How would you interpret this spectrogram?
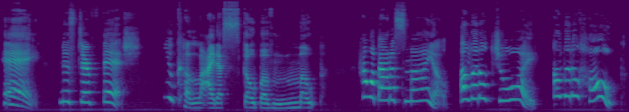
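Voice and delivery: a brash, high, loud squid heckling the fish; impolite squid. Acted. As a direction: bellow it like a cheeky pest. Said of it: "she is slightly impolite".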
